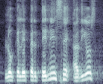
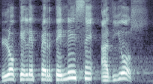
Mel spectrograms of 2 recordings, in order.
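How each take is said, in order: First: Said in the usual way. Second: "Lo que le pertenece a Dios" drawn out slowly, each word weighted; "Lo que le pertenece a Dios" stretched out word by word; slow emphatic reading. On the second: Shown as a demonstration. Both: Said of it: "donde dice".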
